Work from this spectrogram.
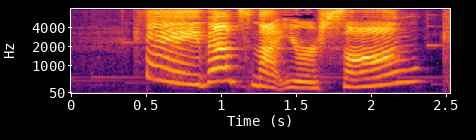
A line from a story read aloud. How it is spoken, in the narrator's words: Caleb laughed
